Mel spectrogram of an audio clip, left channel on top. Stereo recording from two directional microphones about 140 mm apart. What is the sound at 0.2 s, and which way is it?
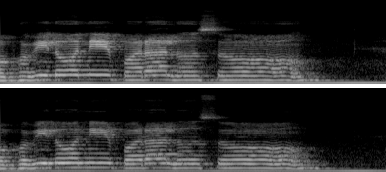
Mantra, 25° right (ahead or behind).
